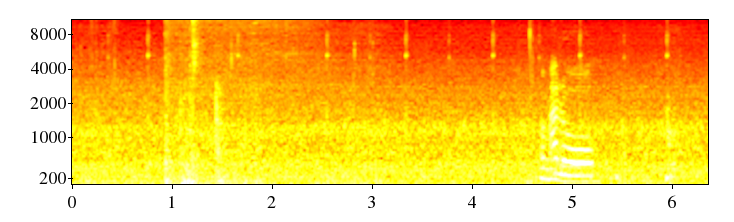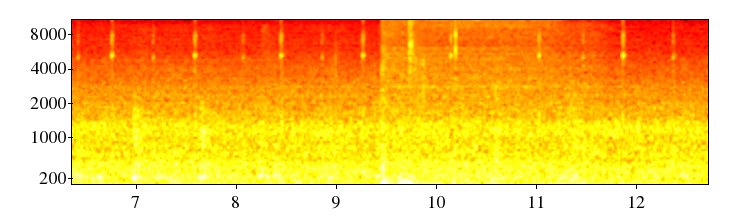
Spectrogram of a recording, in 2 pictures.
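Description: Bus doors hiss open and shut.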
